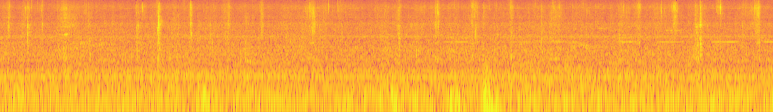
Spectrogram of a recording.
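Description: Hands squish and knead dough in a glass bowl.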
